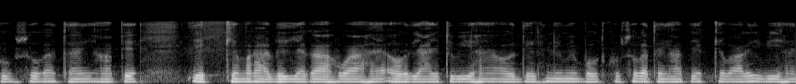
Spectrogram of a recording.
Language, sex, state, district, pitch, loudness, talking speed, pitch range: Hindi, male, Bihar, Kishanganj, 125 Hz, -18 LUFS, 195 wpm, 125-130 Hz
